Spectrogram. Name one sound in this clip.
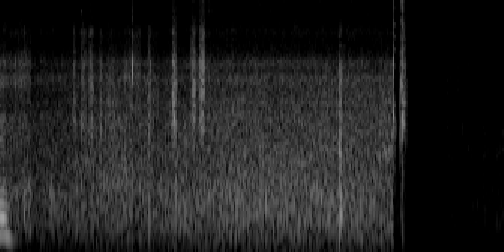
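Footsteps crunch on a dirt path with rustling leaves.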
